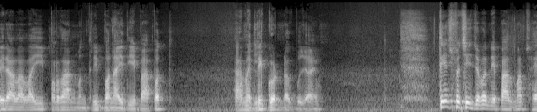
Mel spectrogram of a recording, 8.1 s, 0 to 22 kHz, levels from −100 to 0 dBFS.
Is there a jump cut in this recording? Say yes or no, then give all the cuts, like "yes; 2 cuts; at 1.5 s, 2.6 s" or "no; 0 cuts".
yes; 1 cut; at 6.0 s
